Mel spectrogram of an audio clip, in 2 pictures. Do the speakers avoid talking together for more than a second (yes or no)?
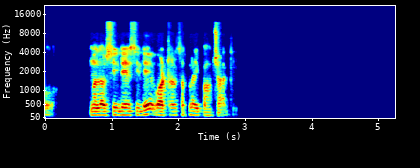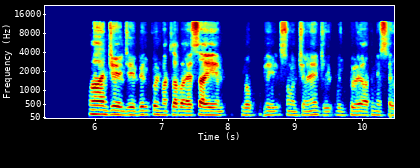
yes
